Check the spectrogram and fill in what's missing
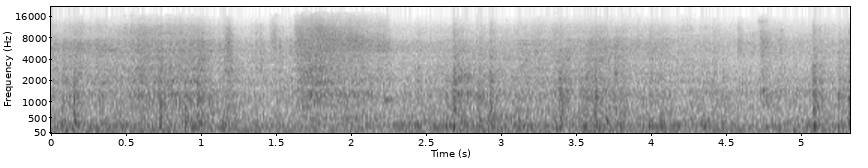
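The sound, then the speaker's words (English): A long freight train of closed-up boxcars, with a flatcar, rolls past heading north toward Nashville, a continuous loud rumble with rhythmic clickety-clack of wheels over rail joints and occasional metallic squeaks, no voices. “Boy, this is long. All that box cars are closed up.”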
